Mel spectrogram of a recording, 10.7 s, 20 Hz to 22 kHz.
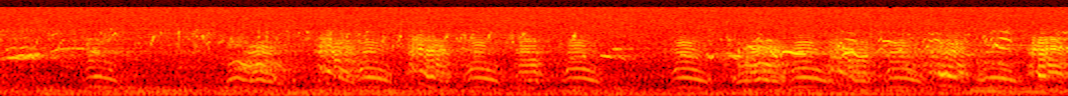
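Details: White-tailed eagle calling at Grönvik, Ornö, on 16 July 2024: long runs of rapid, falling yelps in several bursts, accompanied by a persistent low engine rumble.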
